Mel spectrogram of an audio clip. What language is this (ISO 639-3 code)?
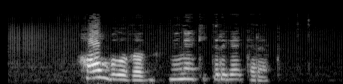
bak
